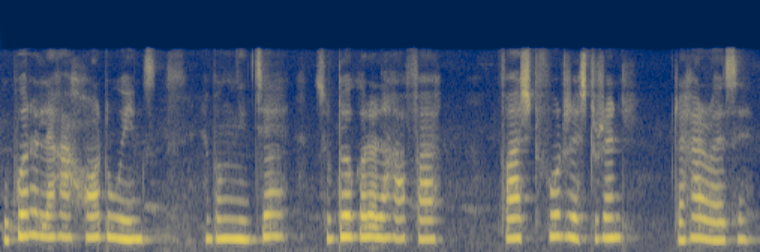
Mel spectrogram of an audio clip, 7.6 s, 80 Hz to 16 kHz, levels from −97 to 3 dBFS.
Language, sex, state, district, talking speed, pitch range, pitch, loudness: Bengali, female, Assam, Hailakandi, 120 wpm, 275-305 Hz, 285 Hz, -16 LUFS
